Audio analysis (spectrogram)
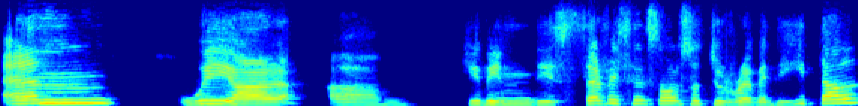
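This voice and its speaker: A woman speaks with a Mexican accent at a very slow pace. Her pitch is fairly high, with ordinary variation. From Mexico. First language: Spanish. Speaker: agile consultant. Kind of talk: meetup talk. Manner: casual, conversational.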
